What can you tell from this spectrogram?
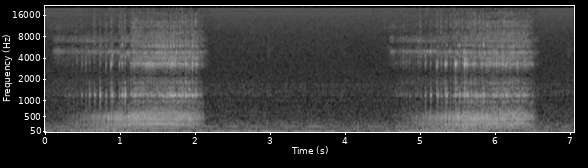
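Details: Snoring: two long, loud, rattling snores on breathing in, separated by quiet breathing out, about 13 breaths a minute.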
